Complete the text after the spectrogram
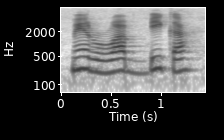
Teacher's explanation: نون ساکن کے بعد را کر ہے، اس لیے بغیر غنہ کے پڑھنا، اور سکون کے بعد تشدید آ کر ہے تو ہم کیا کرنا، سکون والا لفظ سائلنٹ ہو جاتا۔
